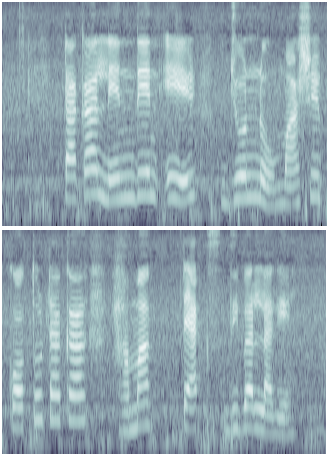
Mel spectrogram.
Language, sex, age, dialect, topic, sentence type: Bengali, female, 18-24, Rajbangshi, banking, question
